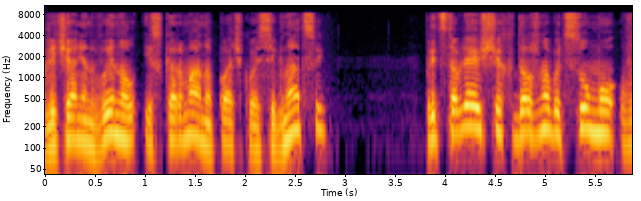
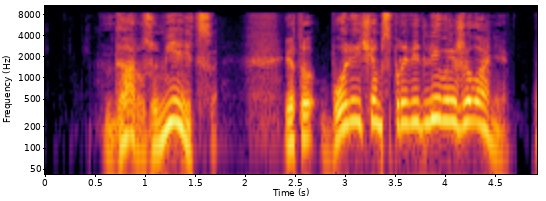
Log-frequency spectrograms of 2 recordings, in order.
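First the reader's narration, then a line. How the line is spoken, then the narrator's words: Exclaimed. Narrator (Russian): воскликнул господин де Бовиль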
